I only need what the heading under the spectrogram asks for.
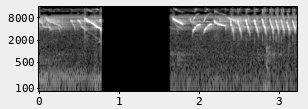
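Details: White-eye luring song, recorded without background noise. A high twittering phrase, a pause, then sliding whistles that turn into a fast, evenly repeated high trill.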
